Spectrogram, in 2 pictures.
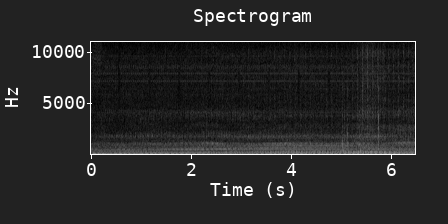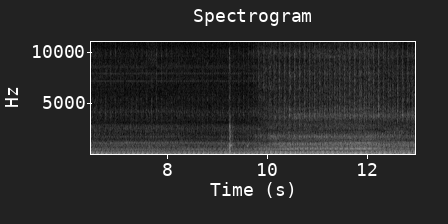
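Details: Aro engine at a steady idle with a dull knock repeating about three times a second in time with the engine; internal engine knock, cause not pinned down.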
